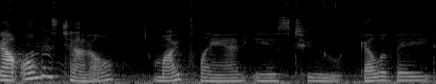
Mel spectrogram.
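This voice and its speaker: A woman is speaking. Room echo is audible. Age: 60s. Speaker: YouTuber and life coach. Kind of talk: channel welcome vlog.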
